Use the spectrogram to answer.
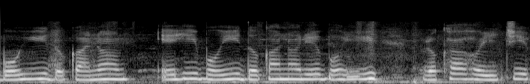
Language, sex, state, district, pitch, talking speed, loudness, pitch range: Odia, female, Odisha, Malkangiri, 230 Hz, 90 wpm, -14 LUFS, 210-240 Hz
